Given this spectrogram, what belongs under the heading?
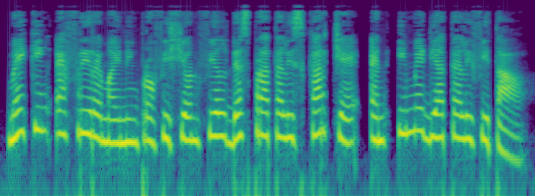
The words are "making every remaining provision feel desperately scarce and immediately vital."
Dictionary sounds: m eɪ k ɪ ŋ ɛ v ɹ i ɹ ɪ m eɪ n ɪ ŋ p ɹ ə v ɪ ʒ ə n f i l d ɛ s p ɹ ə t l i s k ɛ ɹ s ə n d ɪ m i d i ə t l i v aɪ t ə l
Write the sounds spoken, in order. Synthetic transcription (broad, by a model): m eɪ k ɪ ŋ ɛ f ɹ i ɹ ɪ m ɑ n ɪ ŋ p ɹ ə f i s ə n f i l d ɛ s p ɹ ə t l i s k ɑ ɹ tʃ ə n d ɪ m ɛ d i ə t l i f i t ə l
